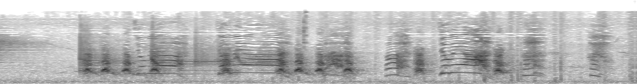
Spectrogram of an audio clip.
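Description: A young girl shouts loudly outdoors.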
